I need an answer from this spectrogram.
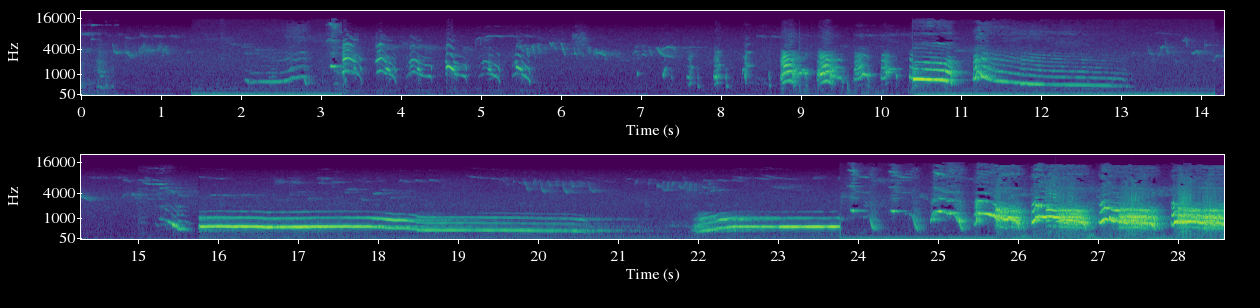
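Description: Canines yipping and whining in short calls that fall in pitch, then giving long howls that step down in pitch, one rising into a held note. In the last few seconds several voices yip and howl over one another, the loudest part.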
